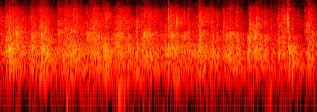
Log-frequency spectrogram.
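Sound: audience applauding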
